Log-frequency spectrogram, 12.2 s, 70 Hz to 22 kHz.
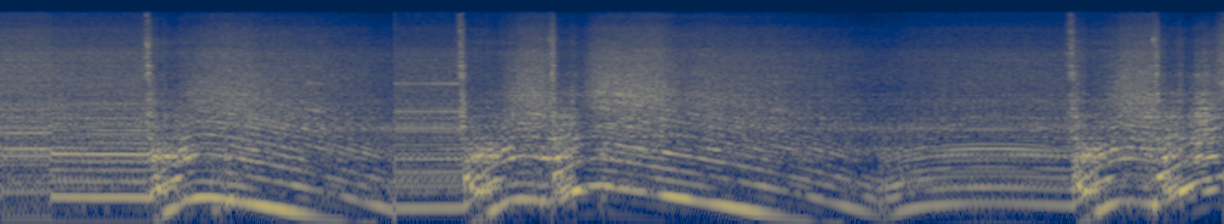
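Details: Toyota Yaris 1.5L 1NZ-FE with a 2ZR fuel pump, 2ZZ spark plugs and a 1ZZ throttle body, after reseating a loose throttle position sensor plug: clean repeated blips to high revs, unloaded, with no stumbling or cutting out; runs healthy.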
